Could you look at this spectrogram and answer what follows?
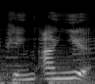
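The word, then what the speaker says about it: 平安夜: En chino, Nochebuena se dice Ping An Ye, algo así como la noche de paz, pero la sílaba Ping también suena como manzana.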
